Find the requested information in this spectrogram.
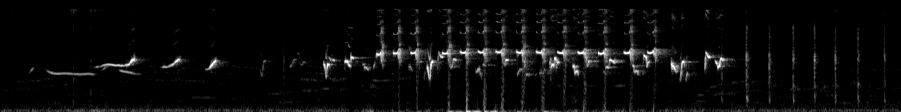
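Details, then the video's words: Vigorous black-winged myna song meant to coax a quiet myna to sing: rising whistled notes open, then a dense burst of fast grating notes, followed by sharp dry clicks. "JALAK PUTIH GACOR"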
